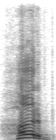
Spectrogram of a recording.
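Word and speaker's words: herb: एच ई आर बी हर्ब वो लिखते तो ऐसे हैं लेकिन जब आप बोलेंगे तो र साइलेंट होगा हर्ब क्यों क्योंकि आर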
